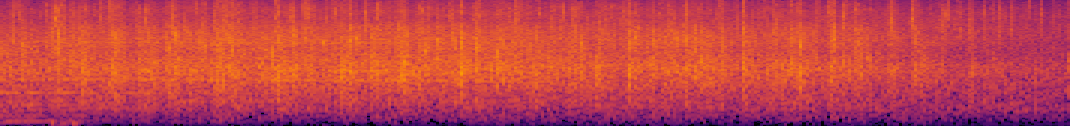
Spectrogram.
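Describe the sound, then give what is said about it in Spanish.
An audience at a children's congress claps steadily for about five seconds for the children who received tablets as prizes, a dense, even wash of many hands with no voices on top, fading only slightly at the end. “Así que un aplauso para todos los niños que recibieron su tablet.”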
